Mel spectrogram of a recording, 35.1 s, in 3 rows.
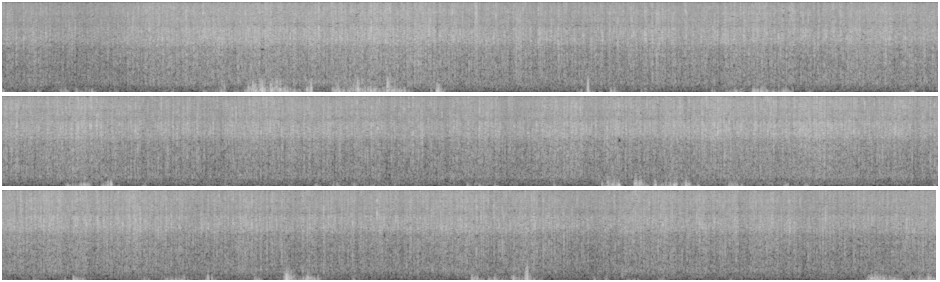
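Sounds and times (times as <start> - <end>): steady rain hissing: 0.0 - 35.0.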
